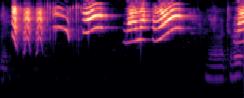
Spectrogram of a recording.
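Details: Parrot talking and calling indoors: a burst of rapid squeaky pulses, then loud rising whistled notes with rich overtones, a low nasal voice-like sound near the end before another bright whistle.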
